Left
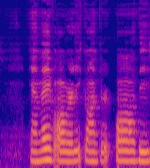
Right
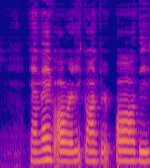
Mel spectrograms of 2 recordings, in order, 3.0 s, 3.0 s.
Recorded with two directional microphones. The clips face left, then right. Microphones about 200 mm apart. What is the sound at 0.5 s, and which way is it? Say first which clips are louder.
Speech: left 4 dB; 15° left (ahead or behind).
